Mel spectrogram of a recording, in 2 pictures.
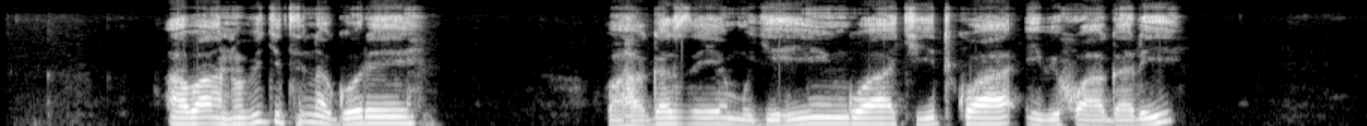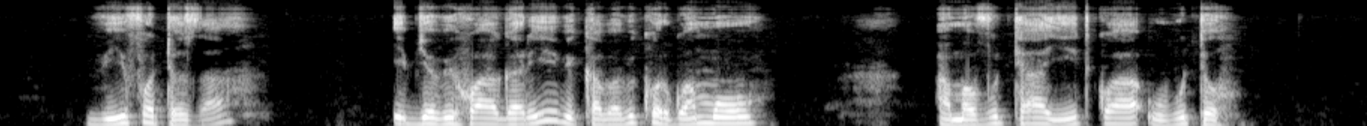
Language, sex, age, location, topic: Kinyarwanda, male, 25-35, Nyagatare, agriculture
